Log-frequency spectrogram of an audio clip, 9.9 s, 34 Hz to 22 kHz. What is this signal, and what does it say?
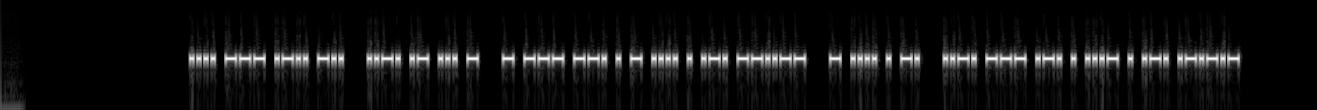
Morse code, heard as a keyed tone, about 41 wpm, 700 Hz. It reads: HOLD FAST TOGETHER, THEN FOREVER.
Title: Sentences from Top 1600 Words 45wpm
